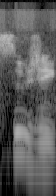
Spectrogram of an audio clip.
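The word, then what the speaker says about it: Tsuji: right I mean I I knew it was suji because I know the TS in Japanese when you put that together is silent that's fair you don't pronounce it yeah of course that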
